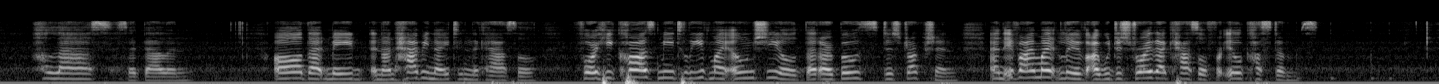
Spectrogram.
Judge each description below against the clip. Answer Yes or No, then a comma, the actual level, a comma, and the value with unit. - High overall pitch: Yes, very high, 270 Hz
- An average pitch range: Yes, average, 3.8 semitones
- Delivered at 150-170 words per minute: Yes, average, 160 wpm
